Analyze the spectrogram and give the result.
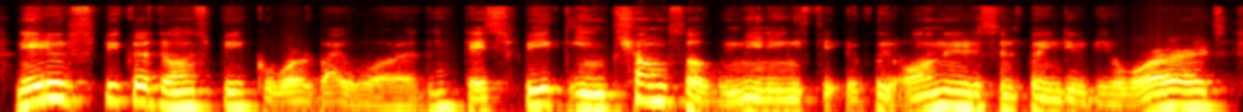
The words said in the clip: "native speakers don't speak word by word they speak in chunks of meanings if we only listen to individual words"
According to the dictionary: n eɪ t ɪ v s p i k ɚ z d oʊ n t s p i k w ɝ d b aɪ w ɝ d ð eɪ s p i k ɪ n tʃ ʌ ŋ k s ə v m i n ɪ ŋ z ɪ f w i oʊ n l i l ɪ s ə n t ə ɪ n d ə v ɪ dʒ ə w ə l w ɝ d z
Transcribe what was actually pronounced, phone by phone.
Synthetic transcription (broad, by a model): n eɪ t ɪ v s p i k ɚ z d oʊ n t s p i k w ɝ d b aɪ w ɝ d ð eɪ s p i k ɪ n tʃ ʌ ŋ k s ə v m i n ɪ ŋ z ɪ f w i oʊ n i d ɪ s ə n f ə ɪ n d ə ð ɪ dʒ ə w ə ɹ d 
